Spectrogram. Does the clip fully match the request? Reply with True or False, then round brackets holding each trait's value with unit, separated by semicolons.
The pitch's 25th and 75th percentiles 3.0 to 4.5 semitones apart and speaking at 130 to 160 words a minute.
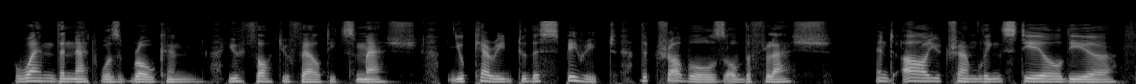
False (2.6 semitones; 145 wpm)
